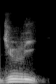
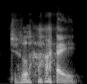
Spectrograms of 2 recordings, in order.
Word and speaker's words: July: month July in July yeah not Julie July what year what what year is it um 2022.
